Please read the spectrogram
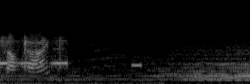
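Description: Telephone beep tones over soft sustained background music. A steady beep of about half a second fades out, and a single short beep follows about a second into the clip, at the tail of a voice at the start.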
